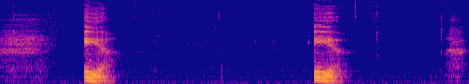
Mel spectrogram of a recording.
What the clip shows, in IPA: ɪə ɪə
